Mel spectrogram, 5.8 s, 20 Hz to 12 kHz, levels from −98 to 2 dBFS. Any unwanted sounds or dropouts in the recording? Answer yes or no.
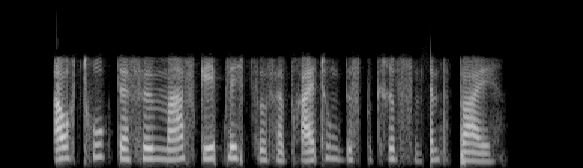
yes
